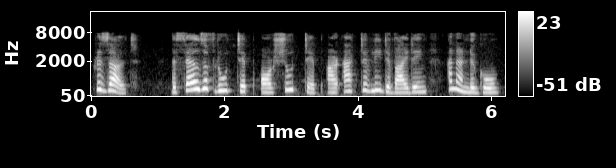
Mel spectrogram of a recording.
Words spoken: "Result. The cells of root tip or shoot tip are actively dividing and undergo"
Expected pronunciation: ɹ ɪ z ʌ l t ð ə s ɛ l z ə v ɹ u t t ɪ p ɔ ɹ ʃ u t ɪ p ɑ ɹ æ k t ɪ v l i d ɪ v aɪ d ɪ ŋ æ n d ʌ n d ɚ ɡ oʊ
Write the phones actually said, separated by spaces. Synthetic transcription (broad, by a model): ɹ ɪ z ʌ l t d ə s ɛ l z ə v ɹ u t t ɪ p ɔ ɹ ʃ u t ɪ p ɑ ɹ æ k t ɪ v l i d ɪ v aɪ d ɪ ŋ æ n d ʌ n d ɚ ɡ oʊ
